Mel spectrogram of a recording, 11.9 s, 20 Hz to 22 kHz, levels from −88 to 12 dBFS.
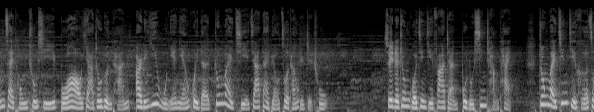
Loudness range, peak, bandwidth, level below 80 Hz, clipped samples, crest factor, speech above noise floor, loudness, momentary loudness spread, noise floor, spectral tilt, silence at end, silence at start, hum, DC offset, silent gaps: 5 LU; -4 dBFS; 15.5 kHz; -40 dBFS; under 0.1%; 16 dB; 30 dB; -20 LUFS; 10 LU; -49 dBFS; -6.5 dB/octave; 0 s; 0 s; none; under 0.1%; none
